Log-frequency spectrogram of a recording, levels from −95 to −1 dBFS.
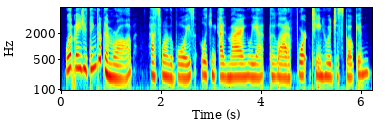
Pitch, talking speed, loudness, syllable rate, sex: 210 Hz, 220 wpm, -19 LUFS, 5.8 syllables/s, female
